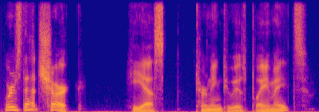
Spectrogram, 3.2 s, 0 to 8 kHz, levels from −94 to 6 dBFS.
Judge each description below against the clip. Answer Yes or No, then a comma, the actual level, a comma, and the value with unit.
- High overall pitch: No, low, 115 Hz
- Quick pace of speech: No, average, 170 wpm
